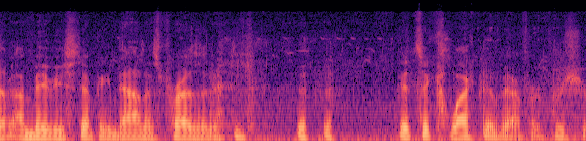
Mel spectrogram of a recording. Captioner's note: laughing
